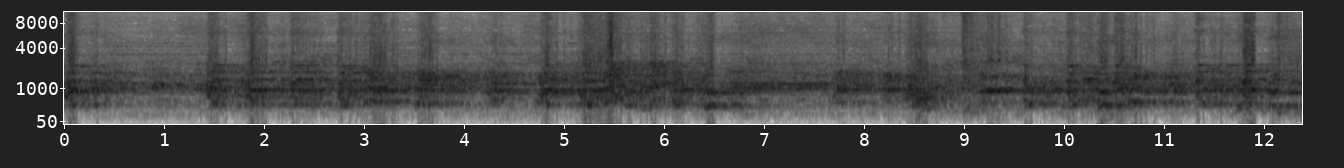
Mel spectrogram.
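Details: Dogs at The Barking Lot, recorded 14 December 2015, bark almost nonstop, with sharp overlapping barks and higher yips layered into a dense, continuous chorus that holds steady throughout.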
